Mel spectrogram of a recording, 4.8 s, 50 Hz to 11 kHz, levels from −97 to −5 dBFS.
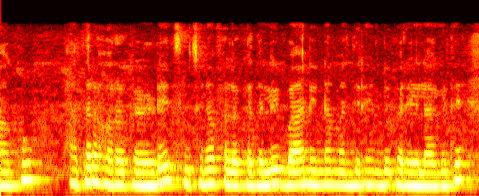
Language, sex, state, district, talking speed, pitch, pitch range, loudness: Kannada, female, Karnataka, Bidar, 115 wpm, 180 Hz, 175-195 Hz, -15 LUFS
